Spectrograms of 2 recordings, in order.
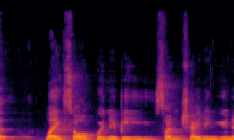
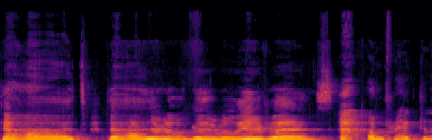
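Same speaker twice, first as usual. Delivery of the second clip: mock tearful voice, high and loud, one word drawn out; 9 semitones higher, 7 dB louder than usual. Recalling phoning dad in tears with pregnancy news; retelling a tearful phone call. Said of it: "ringing my dad up in tears".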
